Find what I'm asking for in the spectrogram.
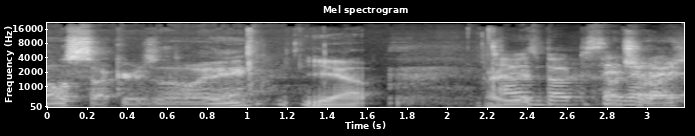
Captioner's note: voiceover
